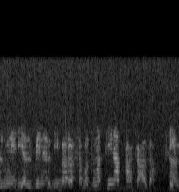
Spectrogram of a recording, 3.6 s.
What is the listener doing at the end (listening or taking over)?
listening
